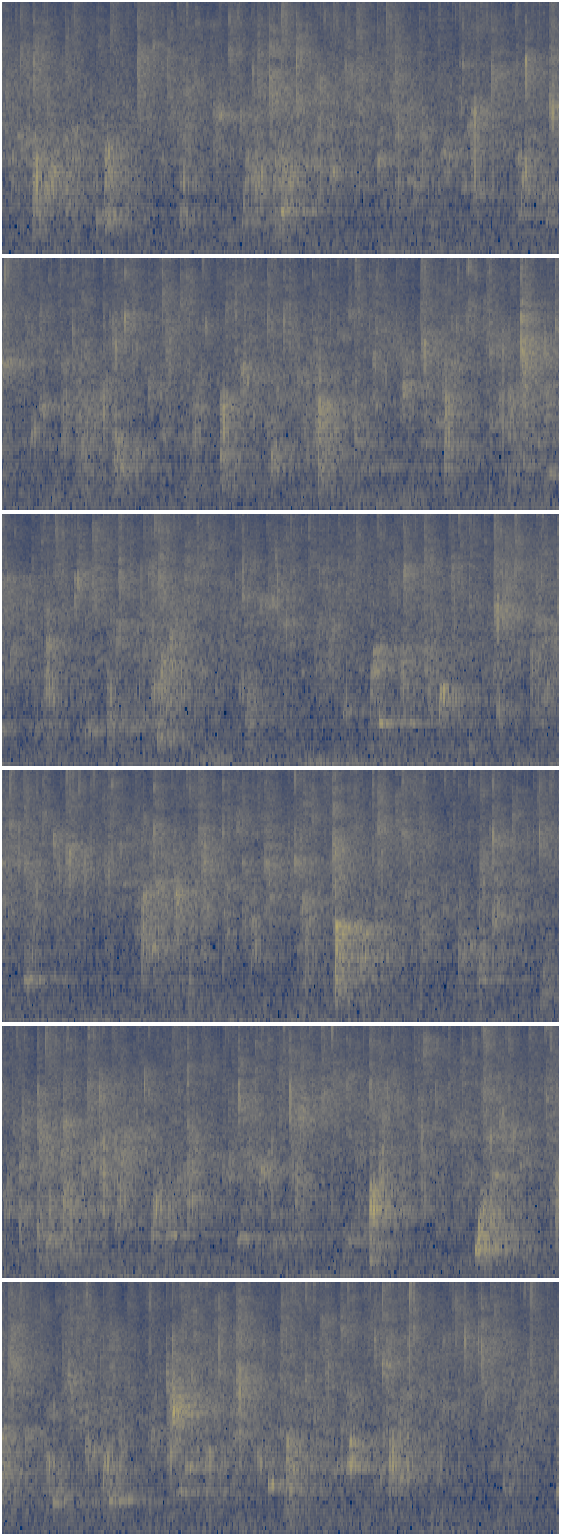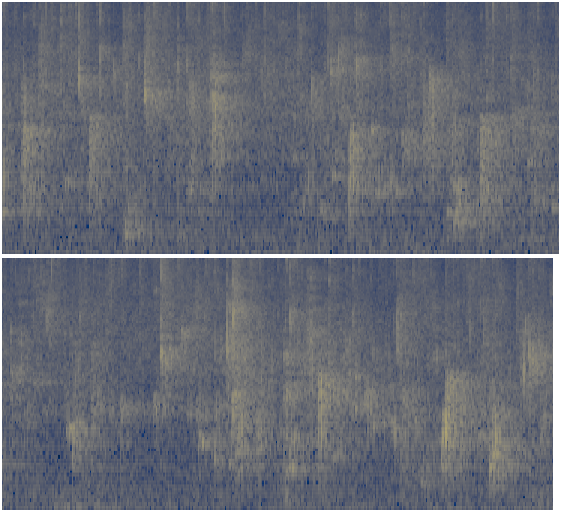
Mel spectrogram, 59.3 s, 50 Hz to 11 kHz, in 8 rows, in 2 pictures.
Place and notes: Crugey, France - Drops into the cement mine
Into the wide underground cement mine, drops are falling onto the ground, with a few particular reverb you can hear in near every big mine.
15 June 2017, ~18:00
